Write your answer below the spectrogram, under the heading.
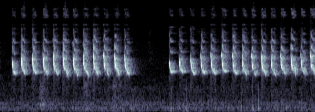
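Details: Female cockatiel, recorded for training cockatiels, makes rapid, evenly spaced bright chirps, about two to three each second, in two long runs separated by a short silence.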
